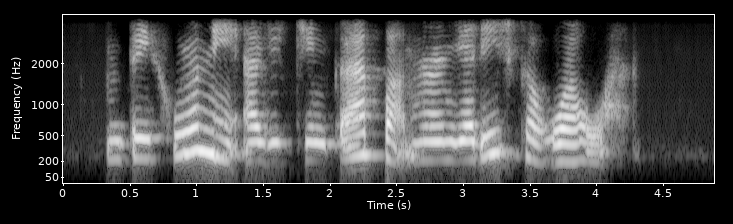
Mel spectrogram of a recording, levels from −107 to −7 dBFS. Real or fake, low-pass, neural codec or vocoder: fake; 3.6 kHz; codec, 16 kHz, 2 kbps, X-Codec, HuBERT features, trained on general audio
